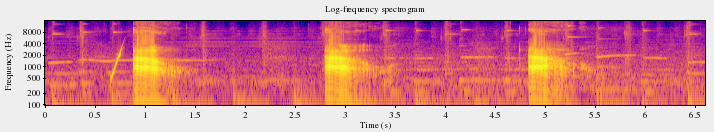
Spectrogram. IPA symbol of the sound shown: aʊ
